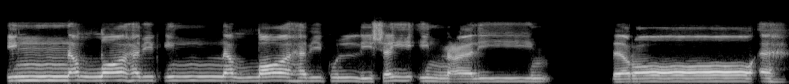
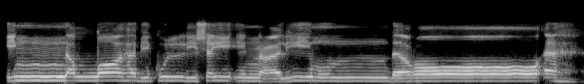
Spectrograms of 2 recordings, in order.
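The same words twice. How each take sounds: First: A brief silent break without breath precedes the last word. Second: The words run on with no break before the last. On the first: "السكت من دون تنفس" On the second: "هذا وصل"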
